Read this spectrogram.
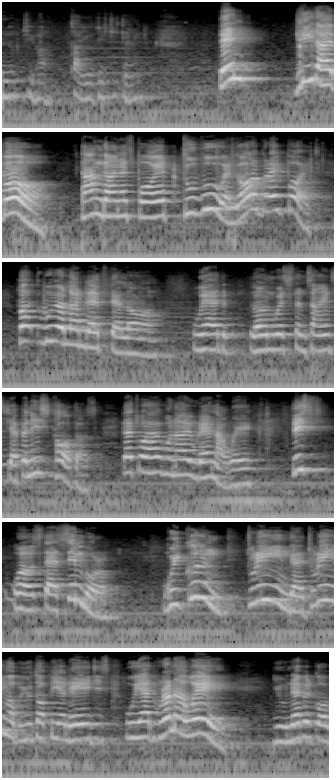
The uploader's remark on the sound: This is the sixth part of the third day of the World Translation Conference.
